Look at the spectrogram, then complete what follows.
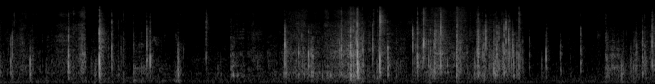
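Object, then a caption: Kraft paper mailer bag. An empty, flat, medium-size Amazon recycled kraft-paper mailer bag is crinkled and crumpled by hands with long painted nails. Dry, crisp crackles and sharp papery snaps come in uneven bursts, bright with almost no low end. The crumpling grows busier and louder in the middle before easing back to scattered crinkles.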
